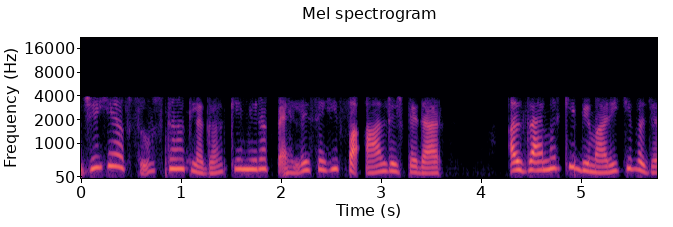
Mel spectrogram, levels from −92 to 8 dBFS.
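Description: Speech run through a G.729 codec the whole way: nothing above about 3.8 kHz, plainly rough, synthetic texture, which fits an 8 kbit/s VoIP path.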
